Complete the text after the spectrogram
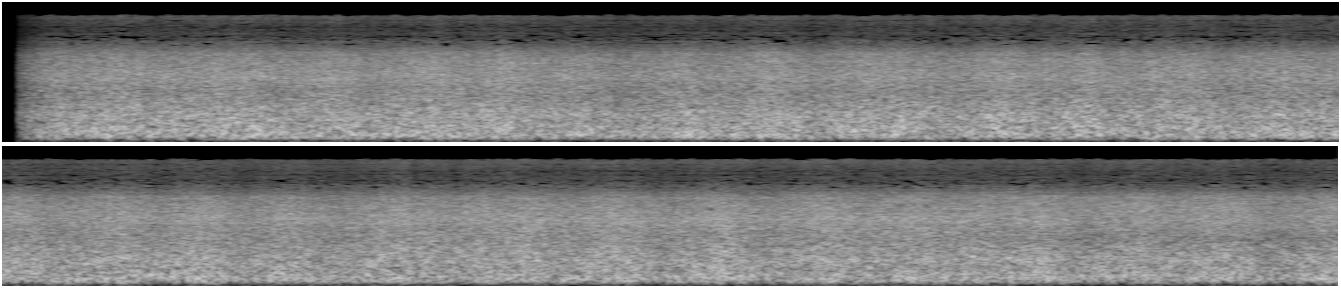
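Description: Rushing water roars loudly and steadily.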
